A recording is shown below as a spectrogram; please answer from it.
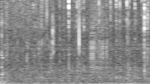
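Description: Faint room tone with a low steady hum and a few light laptop keyboard taps.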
